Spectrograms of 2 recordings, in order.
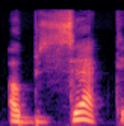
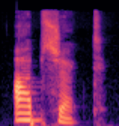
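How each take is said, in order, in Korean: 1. 강세는 두 번째 음절에 있어요. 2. 강세는 첫 번째 음절에 있어요. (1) "동사일 때는 object 이렇게 두 번째 음절에 와요" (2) "명사일 때는 앞, 첫 음절 object"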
